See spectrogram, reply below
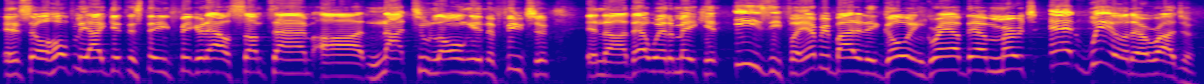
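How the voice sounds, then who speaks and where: An American man hosting a live amateur radio stream, loud and exuberant, repeating himself for hype as he chats and calls stations. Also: high-pitched, normal speed, smooth. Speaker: amateur radio livestream host.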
